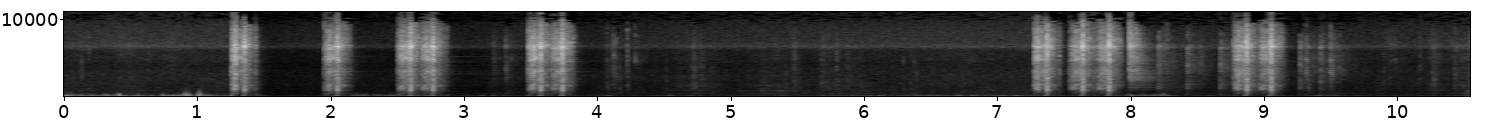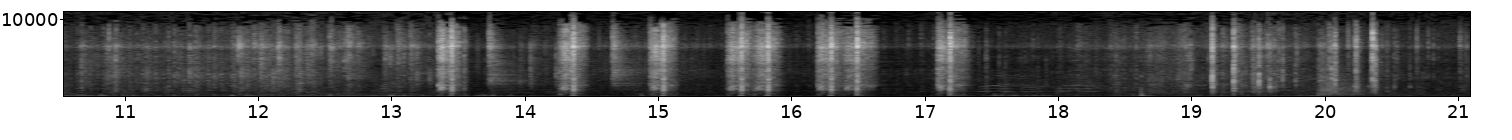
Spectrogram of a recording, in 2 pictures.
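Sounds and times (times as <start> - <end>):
airsoft rifle shots: 1.2 - 2.9, 3.5 - 3.9, 7.3 - 9.3, 14.2 - 17.4.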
